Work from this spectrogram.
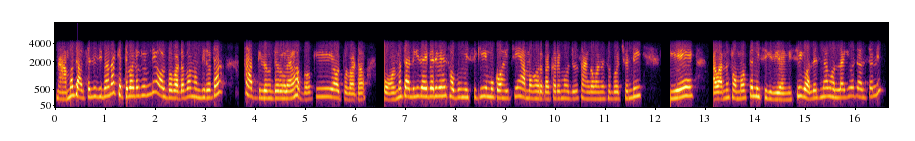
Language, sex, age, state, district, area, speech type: Odia, female, 60+, Odisha, Jajpur, rural, conversation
